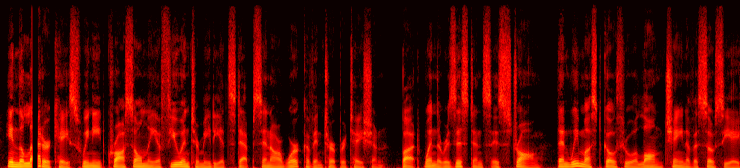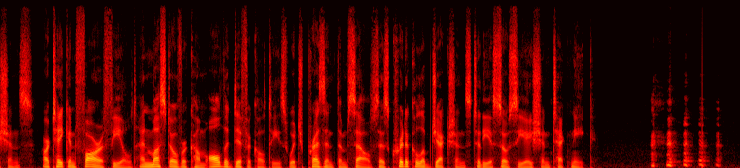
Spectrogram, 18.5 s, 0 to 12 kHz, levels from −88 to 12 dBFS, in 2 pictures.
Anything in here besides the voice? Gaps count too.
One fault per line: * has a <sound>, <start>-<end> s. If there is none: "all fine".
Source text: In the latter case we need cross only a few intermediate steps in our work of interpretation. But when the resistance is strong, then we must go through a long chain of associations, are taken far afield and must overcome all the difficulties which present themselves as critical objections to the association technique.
* has a dropout, 0.4-0.5 s
* has a laugh, 17.4-18.3 s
